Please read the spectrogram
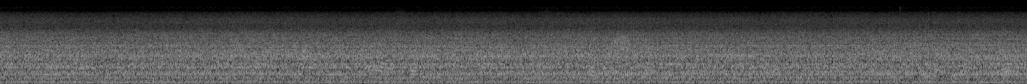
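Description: Steady hum and rumble of a stopped passenger train idling at a station platform, constant in level, with faint voices in the background.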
